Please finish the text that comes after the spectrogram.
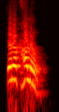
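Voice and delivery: grudging command to eat; annoyed offer. Shown as a demonstration. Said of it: "इसको गुस्सा आ रहा है".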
